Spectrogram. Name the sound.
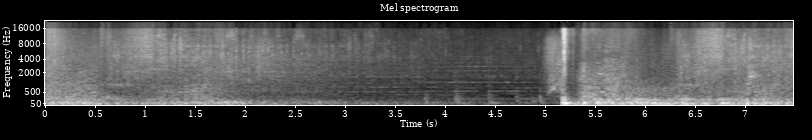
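Glacius and Incendio spells cast in Hogwarts Legacy video game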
